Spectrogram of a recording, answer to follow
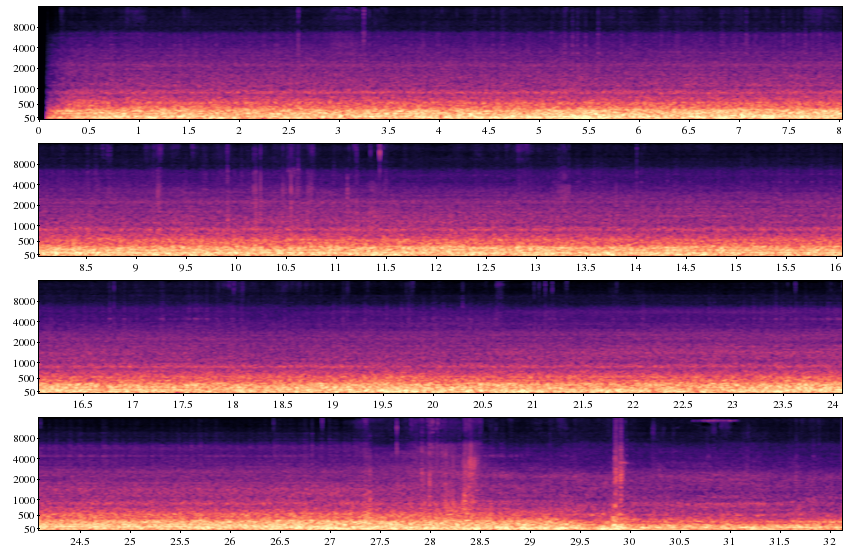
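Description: Steady low road and engine noise of a car driving, heard from inside the cabin.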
